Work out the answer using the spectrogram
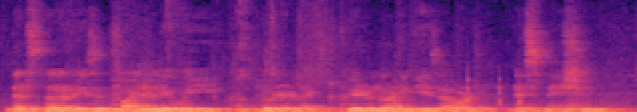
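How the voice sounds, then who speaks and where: A man introducing a guest speaker, halting and full of fillers. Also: low-pitched, little pitch movement, mellow. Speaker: local center partner introducing the speaker. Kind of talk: hesitant introduction speech. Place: large echoey room. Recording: echoey room from far off, faint noise.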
